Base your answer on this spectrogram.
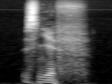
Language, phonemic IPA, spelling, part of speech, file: French, /znjɛf/, ZNIEFF, noun, LL-Q150 (fra)-ZNIEFF.wav
- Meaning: acronym of zone naturelle d'intérêt écologique, faunistique et floristique (“SCI; SSSI”)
